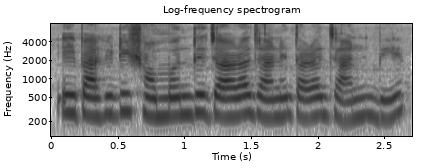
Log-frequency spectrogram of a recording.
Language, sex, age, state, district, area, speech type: Bengali, female, 18-30, West Bengal, Uttar Dinajpur, urban, spontaneous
